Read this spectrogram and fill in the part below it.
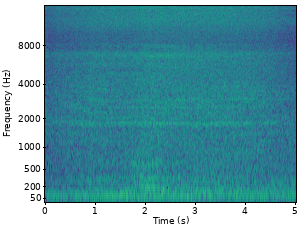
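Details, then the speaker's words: Car after growling noise misdiagnosed as alternator was fixed by replacing the water pump; smooth, even idle with steady low hum, no tick, whine or rattle; noise gone. "all right I'm done guys the noise is gone"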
